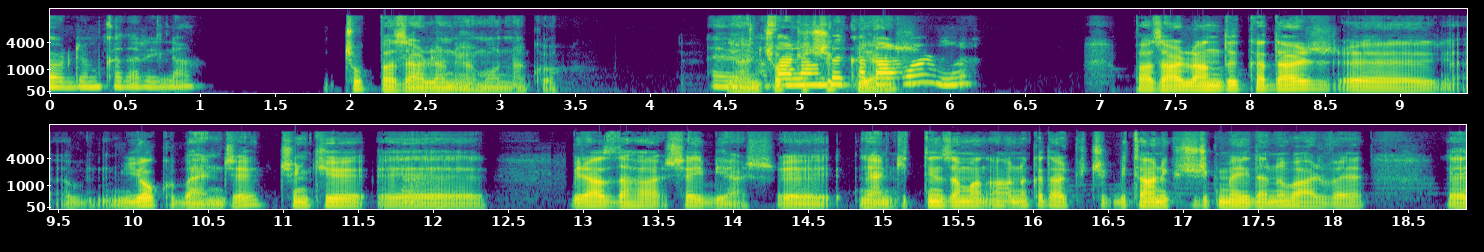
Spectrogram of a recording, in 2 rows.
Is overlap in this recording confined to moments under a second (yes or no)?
no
